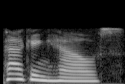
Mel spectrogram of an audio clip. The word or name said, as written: packinghouse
